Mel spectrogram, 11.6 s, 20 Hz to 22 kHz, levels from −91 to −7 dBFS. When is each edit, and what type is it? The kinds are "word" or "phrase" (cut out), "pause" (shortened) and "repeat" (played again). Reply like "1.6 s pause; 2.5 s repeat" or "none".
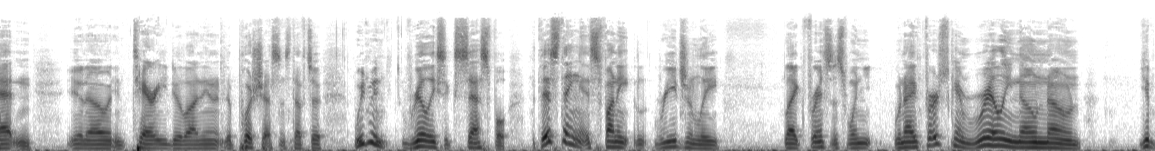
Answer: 1.1 s phrase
